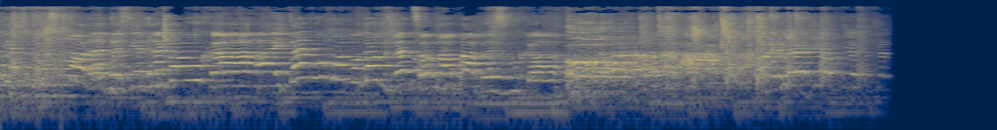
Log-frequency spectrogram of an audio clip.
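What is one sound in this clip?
Several women sing a folk song together.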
